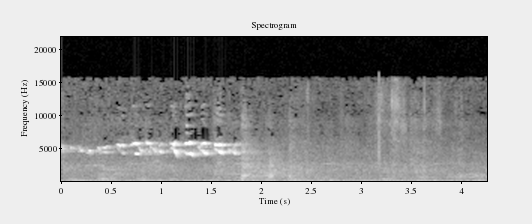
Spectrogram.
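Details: A European robin living in a garden centre in Germany, where the birds are given food, water and shelter, sings indoors on 1 March 2018: one thin, high, wavering warble for nearly two seconds over a steady low indoor hum and rumble.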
